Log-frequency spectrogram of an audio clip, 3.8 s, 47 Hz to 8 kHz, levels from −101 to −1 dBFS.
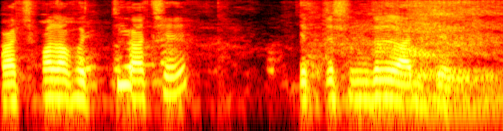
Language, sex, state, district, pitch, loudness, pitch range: Bengali, male, West Bengal, Paschim Medinipur, 170 Hz, -17 LUFS, 160-195 Hz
